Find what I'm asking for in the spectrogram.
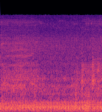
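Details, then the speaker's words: JOSON amplifier, faulty channel: a harsh, crackling, garbled "garokgok" rush with no clean tone, while the other channel plays clean. The channel distorts badly; cause not yet found. "Garokgok. Garokgok ang tunog mga kabutingting, di ba? Garalgal."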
